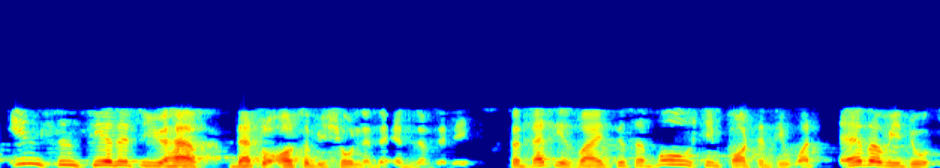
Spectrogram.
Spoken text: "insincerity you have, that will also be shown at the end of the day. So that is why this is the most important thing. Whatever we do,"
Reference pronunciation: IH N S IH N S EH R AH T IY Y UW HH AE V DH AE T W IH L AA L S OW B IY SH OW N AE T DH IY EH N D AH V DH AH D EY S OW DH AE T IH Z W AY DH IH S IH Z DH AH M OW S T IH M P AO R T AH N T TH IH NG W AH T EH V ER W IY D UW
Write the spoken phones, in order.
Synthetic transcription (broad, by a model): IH N S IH N S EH R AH T IY Y UW HH AE V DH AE T W IH L AA L S OW B IY SH OW N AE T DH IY EH N D AH V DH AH D EY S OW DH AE T IH Z W AY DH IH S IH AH M OW S T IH M P AO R T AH N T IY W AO T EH V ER W IY D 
